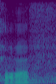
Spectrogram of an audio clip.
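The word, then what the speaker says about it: Hauff: I am Bradley Hoff.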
